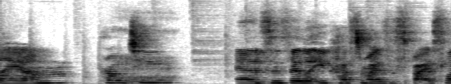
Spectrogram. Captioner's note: gasps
